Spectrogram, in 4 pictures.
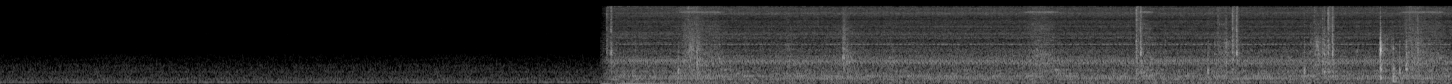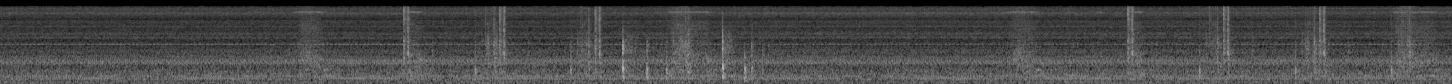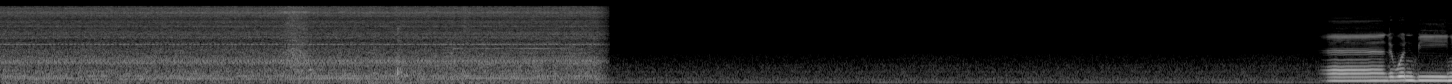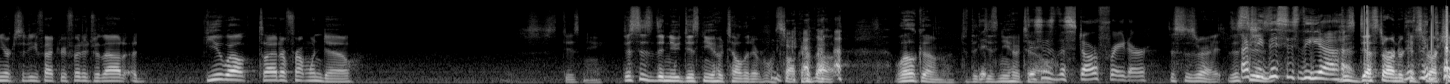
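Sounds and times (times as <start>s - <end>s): machine mechanical hum: 0.0s - 58.0s
sharp mechanical clicks: 6.0s - 15.8s, 17.3s - 22.8s, 24.6s - 29.9s.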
